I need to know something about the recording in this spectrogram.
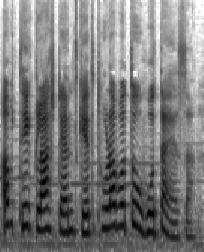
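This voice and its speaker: A woman's voice: high voice, animated, a little fast, fairly bright tone, faint music behind. A woman narrating a horror story in a casual way and acting out the dialogue of the people in it.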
